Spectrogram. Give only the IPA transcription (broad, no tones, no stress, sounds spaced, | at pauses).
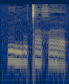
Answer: ɨ ɲ u ǀ a χ ɐ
